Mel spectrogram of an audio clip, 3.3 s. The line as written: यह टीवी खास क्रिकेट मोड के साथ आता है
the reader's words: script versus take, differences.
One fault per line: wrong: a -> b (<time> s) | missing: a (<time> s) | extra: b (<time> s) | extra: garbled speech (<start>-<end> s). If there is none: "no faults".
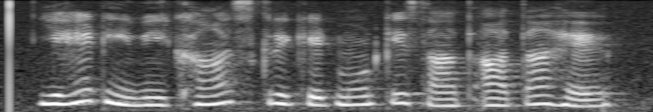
no faults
